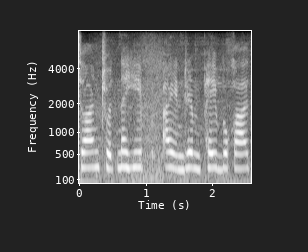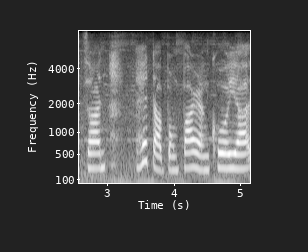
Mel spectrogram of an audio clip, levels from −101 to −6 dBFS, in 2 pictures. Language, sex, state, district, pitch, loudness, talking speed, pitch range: Mizo, female, Mizoram, Aizawl, 260 Hz, -14 LUFS, 165 wpm, 250-270 Hz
